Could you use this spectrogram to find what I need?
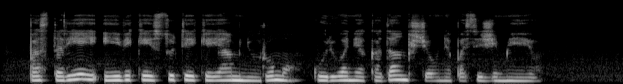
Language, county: Lithuanian, Telšiai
